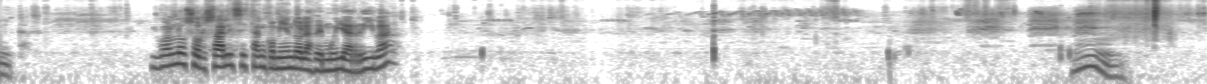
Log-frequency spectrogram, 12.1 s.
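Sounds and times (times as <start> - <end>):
bird chirps and trills: 4.4 - 12.0.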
